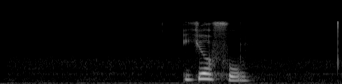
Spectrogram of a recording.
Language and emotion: Russian, neutral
